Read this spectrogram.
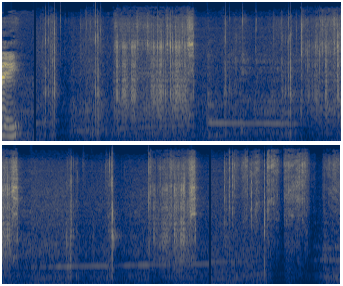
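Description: A small printer whirs as it feeds out paper.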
